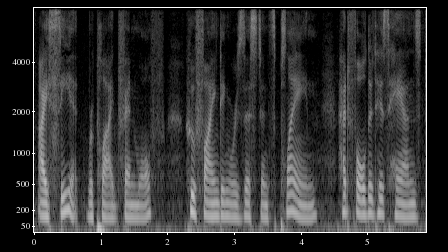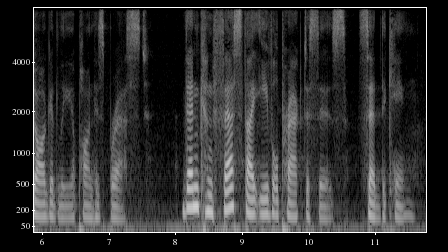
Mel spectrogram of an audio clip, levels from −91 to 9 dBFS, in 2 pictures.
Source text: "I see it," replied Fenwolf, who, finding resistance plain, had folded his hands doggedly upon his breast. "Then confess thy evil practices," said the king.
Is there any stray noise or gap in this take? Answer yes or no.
no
